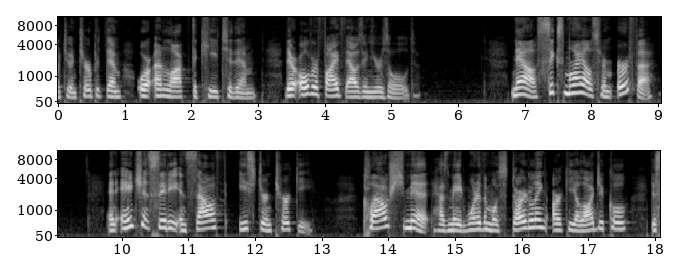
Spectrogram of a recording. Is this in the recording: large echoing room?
yes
